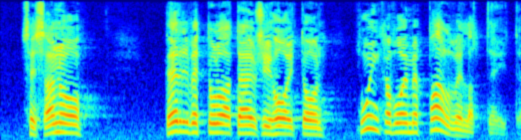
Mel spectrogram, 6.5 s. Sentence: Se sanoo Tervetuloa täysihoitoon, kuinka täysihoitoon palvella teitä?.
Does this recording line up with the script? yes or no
no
